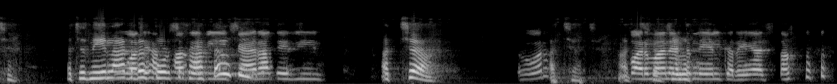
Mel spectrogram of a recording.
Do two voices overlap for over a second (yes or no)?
yes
